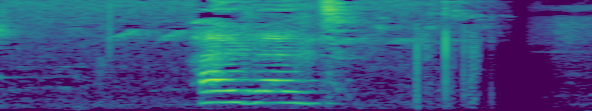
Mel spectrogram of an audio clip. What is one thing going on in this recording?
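A young girl speaks cheerfully close by.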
